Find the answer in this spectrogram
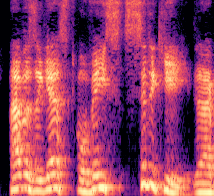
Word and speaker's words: Siddiqui: I'm your host Fasel John Moth and I am Brandon Rhinus and today we have as a guest Oves Sitiki. Did I pronounce that right? Yes. Sitiki.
